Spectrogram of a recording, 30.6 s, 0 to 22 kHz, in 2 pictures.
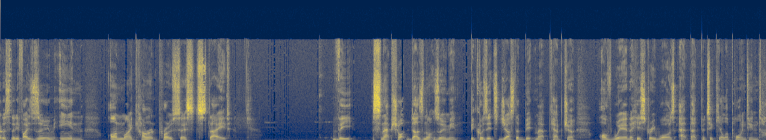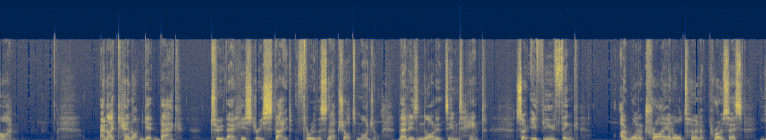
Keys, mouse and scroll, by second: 4.6-6.6 drag.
